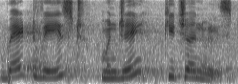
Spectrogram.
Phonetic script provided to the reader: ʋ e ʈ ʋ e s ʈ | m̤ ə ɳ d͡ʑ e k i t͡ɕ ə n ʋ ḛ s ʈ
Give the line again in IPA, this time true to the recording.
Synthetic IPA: ʋ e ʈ ʋ e s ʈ | m̤ ə ɳ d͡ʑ e k i t͡ɕ ə n ʋ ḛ s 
